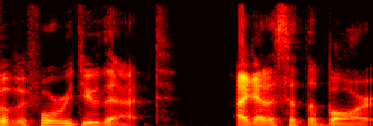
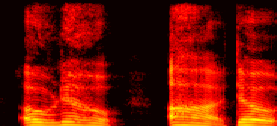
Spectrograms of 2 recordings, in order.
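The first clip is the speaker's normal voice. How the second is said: very slow, feeble, high, helpless whimpering voice; 6 semitones higher, 3 dB louder than usual. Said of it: "he's just like".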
